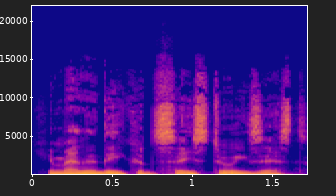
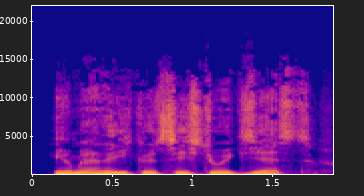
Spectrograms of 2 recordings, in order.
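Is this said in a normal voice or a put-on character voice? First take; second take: normal; put-on. First: It is said in the speaker's normal voice. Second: It is said in a put-on character voice. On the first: "say that again" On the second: "Now say that in a Donny voice"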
